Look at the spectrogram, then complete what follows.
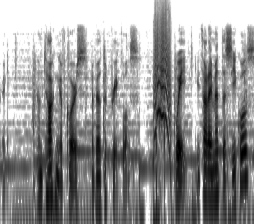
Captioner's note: record Scratch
